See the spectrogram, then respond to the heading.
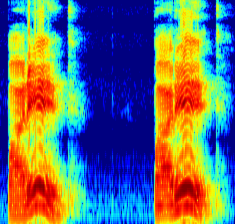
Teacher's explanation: A sílaba red, ela soa mais forte, eu emprego mais força, mais voz, mais potência para pronunciá-la. Logo, ela é a sílaba mais forte da minha palavra, ela é a sílaba tônica.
